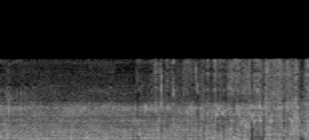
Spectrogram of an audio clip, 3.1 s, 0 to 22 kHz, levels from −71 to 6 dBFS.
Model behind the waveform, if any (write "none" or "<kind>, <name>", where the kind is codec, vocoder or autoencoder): codec, SNAC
